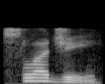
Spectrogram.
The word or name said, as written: sludgy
